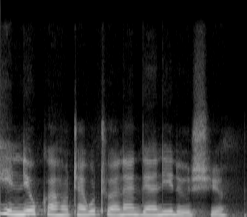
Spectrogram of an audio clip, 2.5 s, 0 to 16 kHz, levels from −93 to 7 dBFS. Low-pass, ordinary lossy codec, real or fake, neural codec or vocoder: 14.4 kHz; none; fake; autoencoder, 48 kHz, 32 numbers a frame, DAC-VAE, trained on Japanese speech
